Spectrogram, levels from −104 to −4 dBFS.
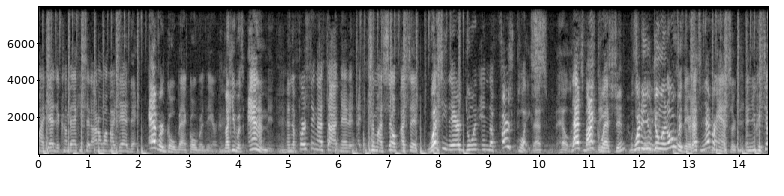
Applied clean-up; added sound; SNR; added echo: none; Drum kit; 10 dB; none.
